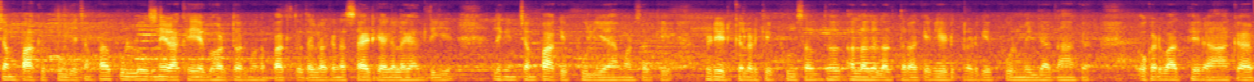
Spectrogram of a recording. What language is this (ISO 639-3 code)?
mai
